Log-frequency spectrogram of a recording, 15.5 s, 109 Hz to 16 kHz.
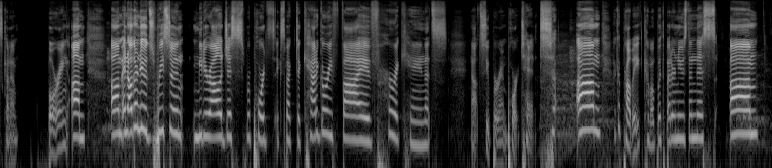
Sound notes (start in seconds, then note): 11.1 audience laughter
